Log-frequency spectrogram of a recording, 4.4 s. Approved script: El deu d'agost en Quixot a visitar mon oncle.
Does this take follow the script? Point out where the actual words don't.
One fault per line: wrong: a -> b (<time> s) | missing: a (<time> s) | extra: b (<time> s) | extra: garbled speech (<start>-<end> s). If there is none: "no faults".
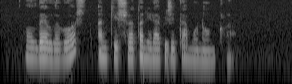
extra: anirà (2.1 s)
